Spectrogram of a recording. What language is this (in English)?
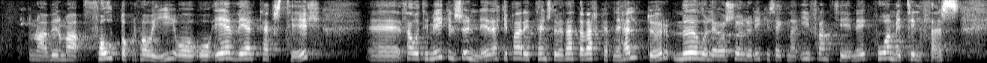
Icelandic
